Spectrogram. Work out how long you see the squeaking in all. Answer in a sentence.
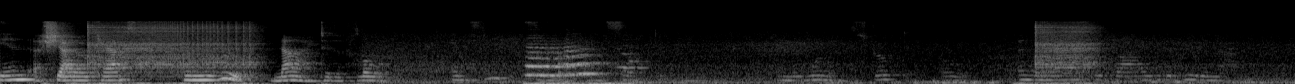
The squeaking can be heard for 4 seconds in total.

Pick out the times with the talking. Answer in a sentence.
The talking can be heard from 0.0 to 12.9 s.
